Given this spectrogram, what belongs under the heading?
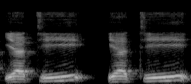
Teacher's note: Ada hembusan udara yang ikut keluar saat diucapkan. T-nya dua harokat, yati, yati, cukup diayun saja, ti, yati.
